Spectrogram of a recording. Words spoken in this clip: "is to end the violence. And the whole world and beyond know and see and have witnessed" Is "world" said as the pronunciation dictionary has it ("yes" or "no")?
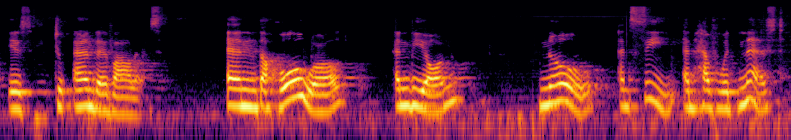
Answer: yes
